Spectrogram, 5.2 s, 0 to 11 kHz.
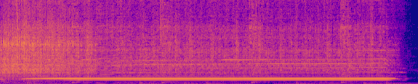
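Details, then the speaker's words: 1956 American Flyer #569 Whistling Billboard whistle motor, repaired, run on a larger transformer: strong, steady high whistle holding one pitch about four seconds, spooling up much more quickly; normal whistle. "it spools up and again you don't have a good comparison from one to the other but it spools up much more quickly now"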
